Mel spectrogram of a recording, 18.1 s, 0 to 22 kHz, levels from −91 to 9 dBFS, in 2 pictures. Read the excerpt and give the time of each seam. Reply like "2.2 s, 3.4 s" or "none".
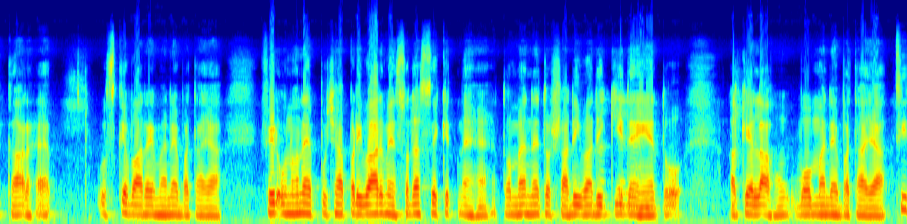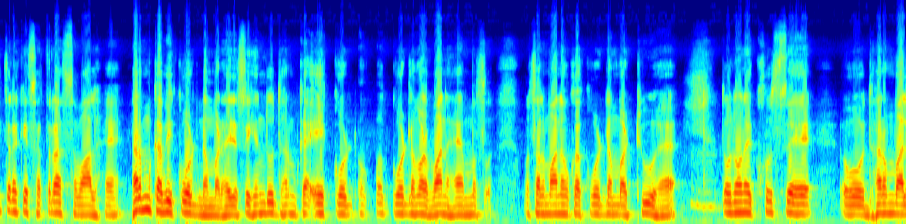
9.0 s, 10.3 s

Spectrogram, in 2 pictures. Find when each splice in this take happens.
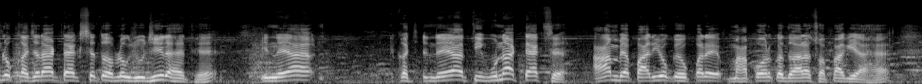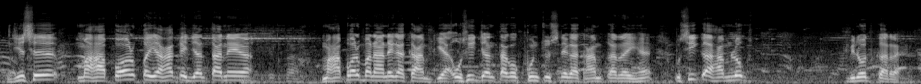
none

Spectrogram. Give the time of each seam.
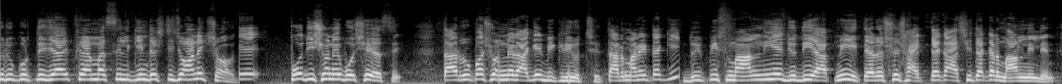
2.6 s, 6.8 s

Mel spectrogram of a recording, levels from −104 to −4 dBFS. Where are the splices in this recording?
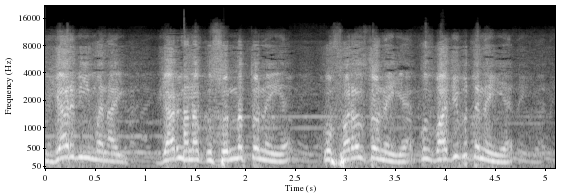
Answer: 1.4 s

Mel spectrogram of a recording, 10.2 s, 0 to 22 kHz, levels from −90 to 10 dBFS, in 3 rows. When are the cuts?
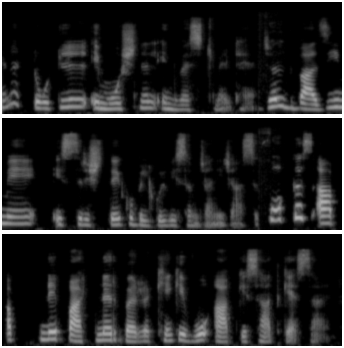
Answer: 2.6 s, 6.0 s

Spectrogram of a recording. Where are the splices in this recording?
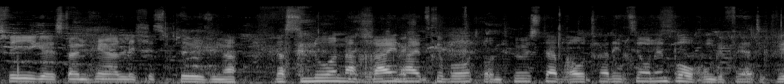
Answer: none

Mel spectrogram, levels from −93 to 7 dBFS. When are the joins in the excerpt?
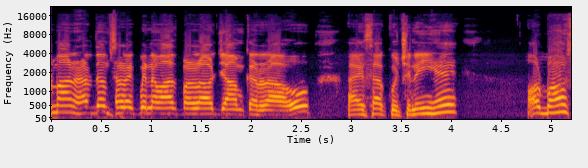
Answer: none

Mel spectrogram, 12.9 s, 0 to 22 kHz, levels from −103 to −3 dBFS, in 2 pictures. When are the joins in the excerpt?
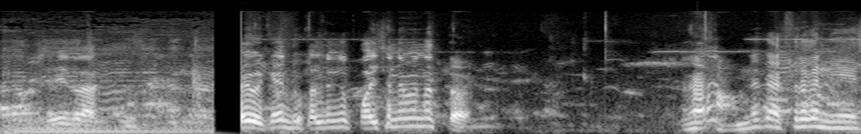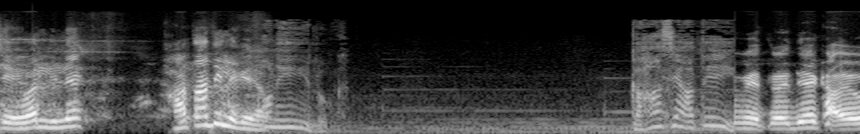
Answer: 1.8 s, 12.0 s

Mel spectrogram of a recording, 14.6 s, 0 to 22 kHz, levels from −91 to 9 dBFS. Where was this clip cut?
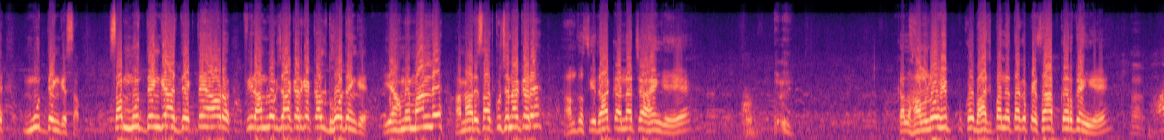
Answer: none

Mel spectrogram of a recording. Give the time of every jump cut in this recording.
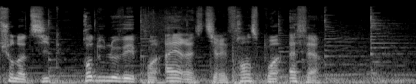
3.2 s

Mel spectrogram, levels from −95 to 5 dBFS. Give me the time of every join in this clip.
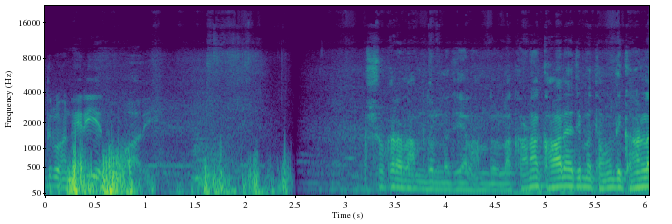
2.3 s

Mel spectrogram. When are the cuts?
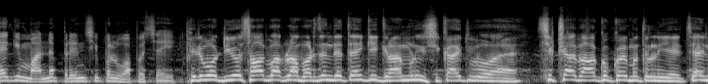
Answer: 1.8 s, 5.3 s

